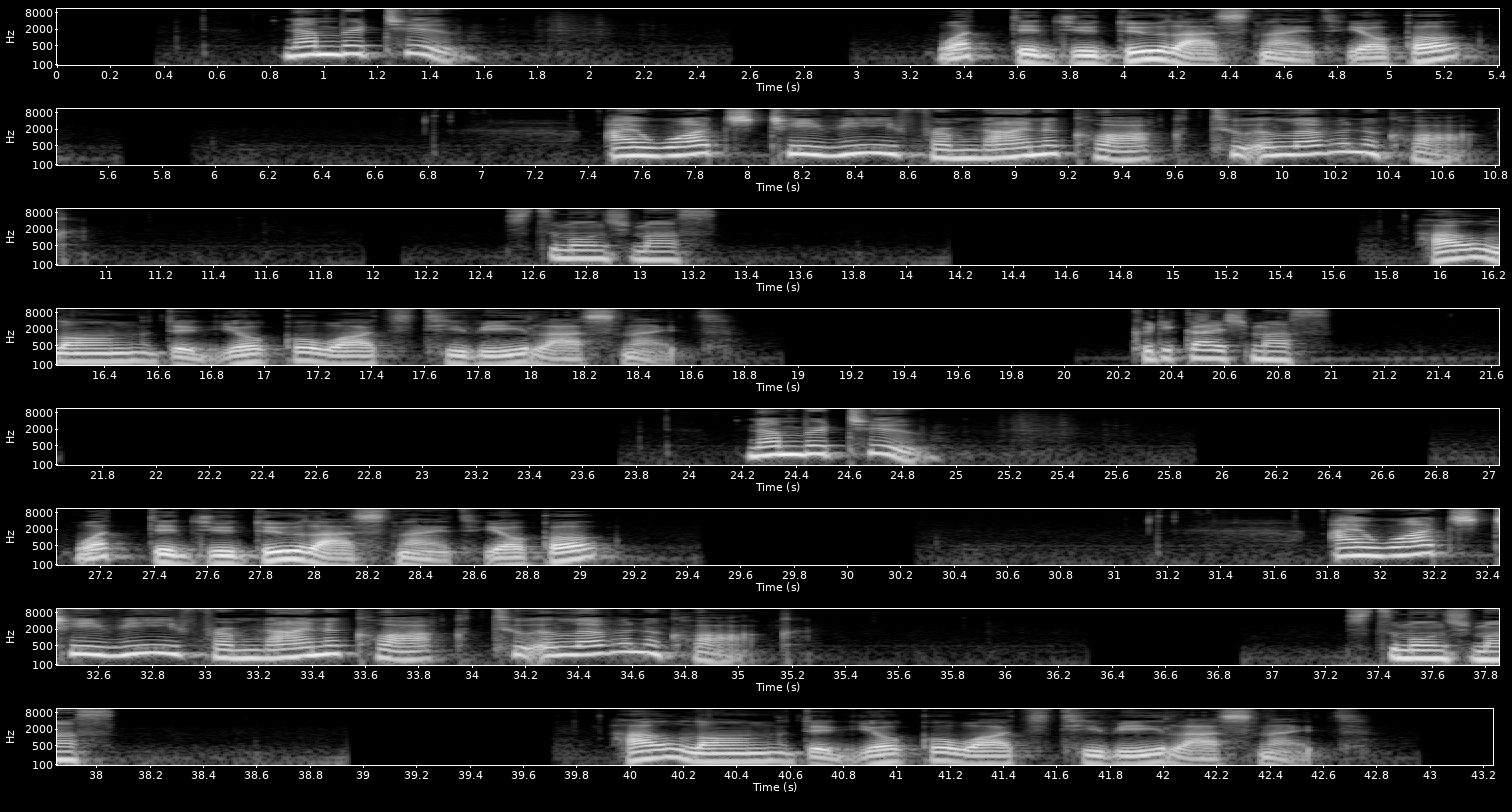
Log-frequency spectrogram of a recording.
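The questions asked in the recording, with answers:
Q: How long did Yoko watch TV last night?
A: For two hours.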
